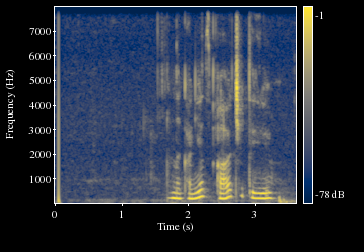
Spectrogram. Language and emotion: Russian, neutral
